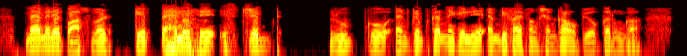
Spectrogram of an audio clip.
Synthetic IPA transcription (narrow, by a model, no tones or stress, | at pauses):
mɛ̃ːmeːɾepaːsʋəɾɖ | kepɛɦleseʔɪsʈɾɪp̚ʈ | ɾuːp̚koɛ̃nkɾɪp̚ʈkɐɾnekelieʔɛːmɖiːfʰaːifɐ̃ŋkʃənkaʊpjoːɡ̚kɐɾũːŋɡa̰ː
